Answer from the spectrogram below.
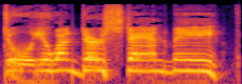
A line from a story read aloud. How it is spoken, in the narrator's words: He screamed like a comedian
